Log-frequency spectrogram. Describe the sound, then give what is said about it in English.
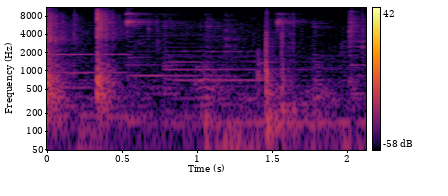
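Several faint, irregular clicks and knocks of dice tumbling and settling on a table as they are rolled during a tabletop game, with a sharper clack near the start and softer taps afterward. “Oh my god, these dice tonight!”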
